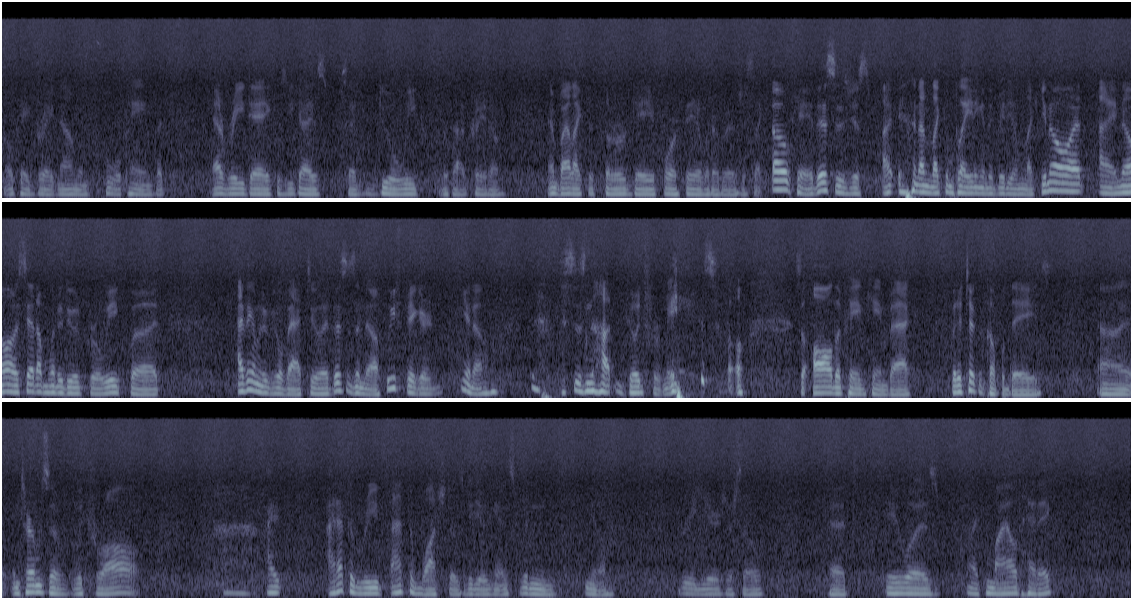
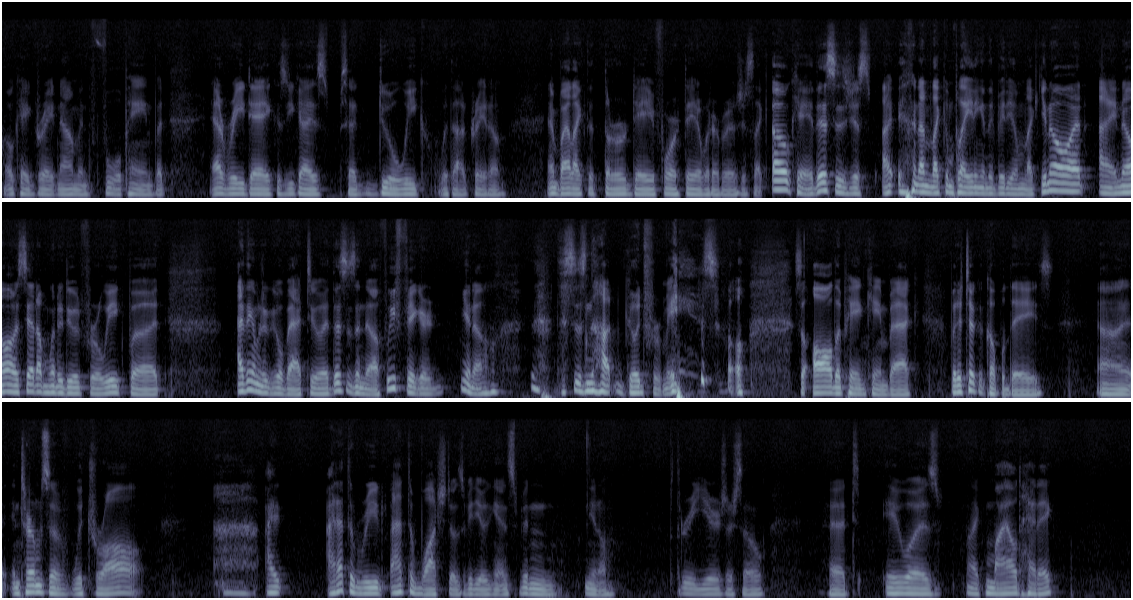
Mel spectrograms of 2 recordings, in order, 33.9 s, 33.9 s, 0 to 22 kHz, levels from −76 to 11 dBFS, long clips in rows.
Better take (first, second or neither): second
